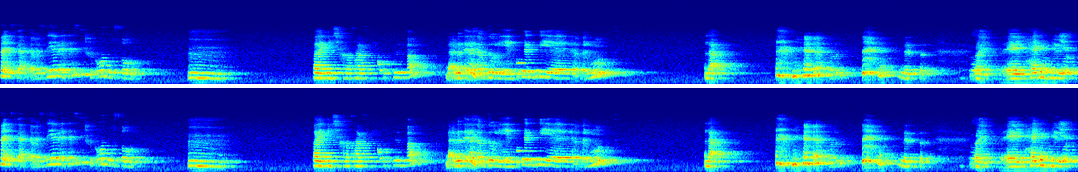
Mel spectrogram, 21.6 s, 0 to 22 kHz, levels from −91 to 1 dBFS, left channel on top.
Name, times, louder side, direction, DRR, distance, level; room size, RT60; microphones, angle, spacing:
voice 1, 0.0-2.7 7.5-8.3 9.3-12.1 16.5-16.8 19.4-19.7 20.8-21.4, equal, 10° right, -5 dB, 0.8 m, -31 dB
voice 2, 3.7-4.5 6.2-7.3 8.9-9.5 14.1-14.3 15.5-16.4 17.2-17.6 17.9-18.2 19.5-19.7 20.0-21.3, right 1 dB, 30° right, -3 dB, 0.3 m, -27 dB
5.6 x 2.5 x 2.6 m, 1.3 s
head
